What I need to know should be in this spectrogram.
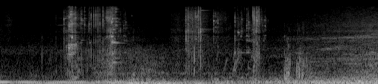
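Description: A small metal mechanism clicks and clanks.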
